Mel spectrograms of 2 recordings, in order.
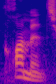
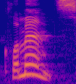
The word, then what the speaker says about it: Clemens: hi I'm Clemens so now you know how to say my last name Clemens you're not going to say Clemens or Clement or Clement you're going to know I say my name Clemens if you watch my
